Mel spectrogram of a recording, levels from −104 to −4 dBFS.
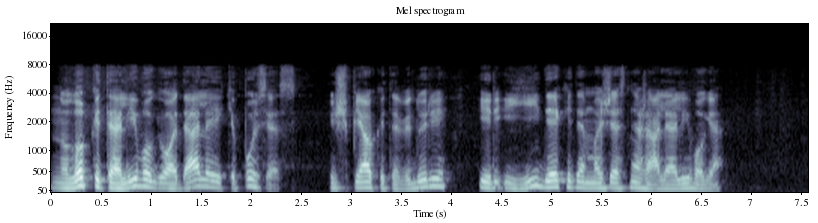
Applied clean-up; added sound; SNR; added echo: none; none; none; none.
